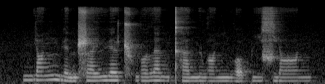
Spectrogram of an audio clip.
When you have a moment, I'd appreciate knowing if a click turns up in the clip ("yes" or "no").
no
